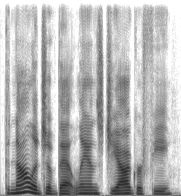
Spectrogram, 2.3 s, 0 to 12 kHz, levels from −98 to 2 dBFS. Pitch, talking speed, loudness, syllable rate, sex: 185 Hz, 160 wpm, -18 LUFS, 5.0 syllables/s, female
